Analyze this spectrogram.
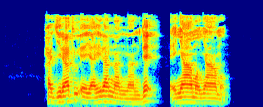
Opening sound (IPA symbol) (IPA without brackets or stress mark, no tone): h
